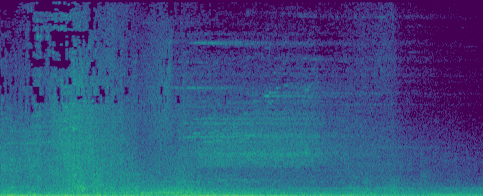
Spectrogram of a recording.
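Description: A loud, swelling game victory fanfare rings out and then fades.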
